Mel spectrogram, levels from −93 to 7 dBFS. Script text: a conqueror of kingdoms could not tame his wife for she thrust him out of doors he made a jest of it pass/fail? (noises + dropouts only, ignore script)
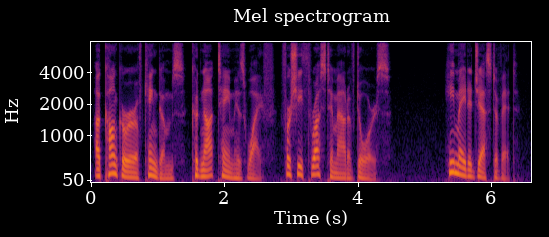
pass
